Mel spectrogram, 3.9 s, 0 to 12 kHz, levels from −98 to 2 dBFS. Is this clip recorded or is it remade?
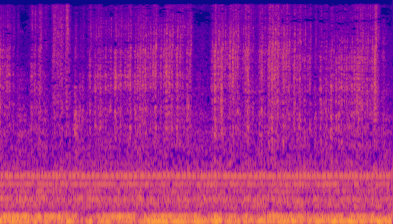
recorded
